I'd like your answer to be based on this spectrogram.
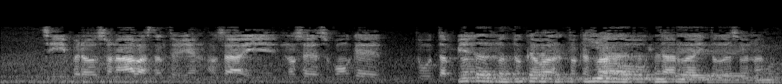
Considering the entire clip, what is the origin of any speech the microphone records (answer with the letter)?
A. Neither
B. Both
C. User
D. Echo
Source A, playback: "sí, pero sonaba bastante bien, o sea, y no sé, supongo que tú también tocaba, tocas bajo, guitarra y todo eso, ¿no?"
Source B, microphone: B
